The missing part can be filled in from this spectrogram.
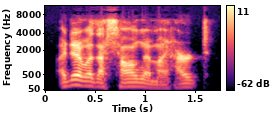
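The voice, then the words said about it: Irish-accented impression of Angel. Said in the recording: “sounds Irish ... He's Irish”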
